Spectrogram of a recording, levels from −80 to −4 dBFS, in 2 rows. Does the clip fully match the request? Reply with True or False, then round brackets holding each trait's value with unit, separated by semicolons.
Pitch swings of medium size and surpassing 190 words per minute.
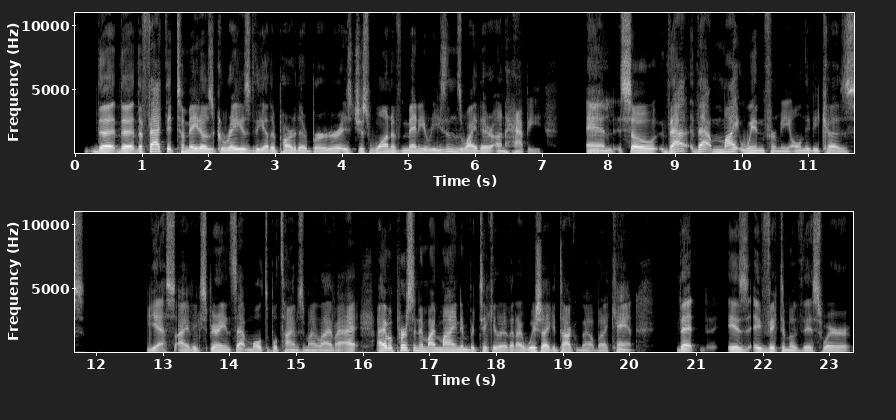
False (3.8 semitones; 175 wpm)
